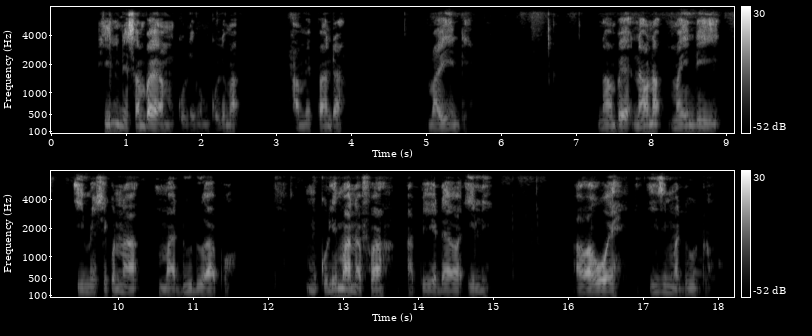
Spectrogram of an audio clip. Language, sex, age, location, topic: Swahili, male, 18-24, Wajir, health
